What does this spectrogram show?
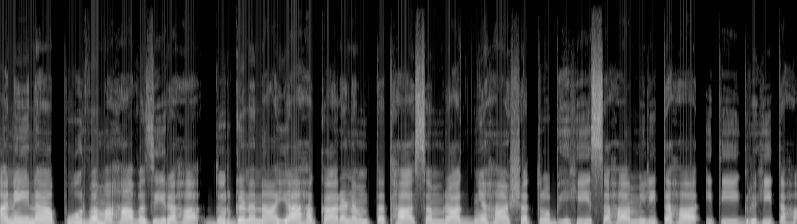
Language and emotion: Sanskrit, neutral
